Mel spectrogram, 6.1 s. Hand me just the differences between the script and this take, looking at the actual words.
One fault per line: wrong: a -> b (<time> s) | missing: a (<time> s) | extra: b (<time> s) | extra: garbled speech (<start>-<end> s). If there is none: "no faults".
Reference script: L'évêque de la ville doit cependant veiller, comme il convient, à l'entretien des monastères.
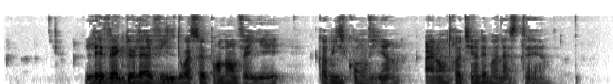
no faults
